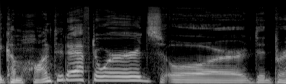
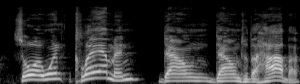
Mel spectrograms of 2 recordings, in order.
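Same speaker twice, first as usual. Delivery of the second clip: rough, loud, high Down East Maine accent; 7 semitones higher, 6 dB louder than usual. Explaining a down east accent by showing it: down east accent. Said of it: "Down East would be".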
